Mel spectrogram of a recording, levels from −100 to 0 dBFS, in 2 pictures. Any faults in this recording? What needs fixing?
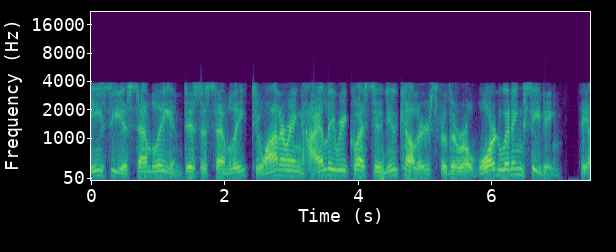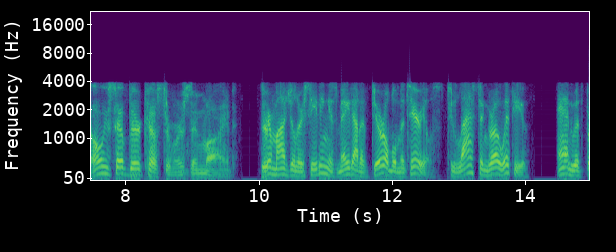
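GSM full-rate codec, throughout: the speech is squeezed into a line band of about 200 Hz to 3.7 kHz and carries a constant buzzy, gravelly roughness. This comes from the vocal-tract model being driven by a sparse pulse excitation, which is consistent with the 13 kbps full-rate coder. Route the call through a wideband or higher-rate codec so the excitation and upper band survive.

Section at the wrong speed, 0 to 10.14 s: until "modular seating is made", the speech runs at 0.771 times normal speed. It sounds slow and deep, roughly five semitones low, because speed and pitch drop together. This is likely from playback or editing against the wrong clock. Check sample-rate and clock settings at every edit and playback stage before export.

Lost GSM frames at 4.32–4.42 s, 9.38–9.41 s, 12.70–12.75 s, and 14.58–14.65 s (just after "and grow with you"): each gap is 20 to 60 ms long. 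In each one the last good frame is repeated, which leaves a short metallic ring in place of the missing sound. Improve radio coverage or add error protection and retransmission on the link to reduce frame loss.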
